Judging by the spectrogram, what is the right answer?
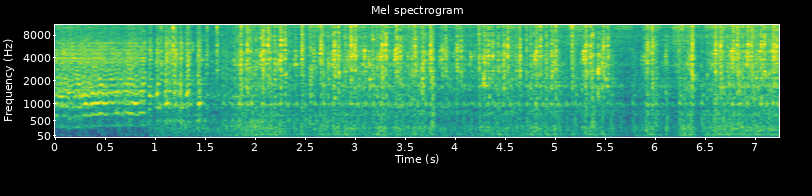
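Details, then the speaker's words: New engine in a 1953 Ford project truck, first start after pulling a cylinder head to verify number 1 at top and marking it: fires and settles into a slightly uneven but sustained idle, no knocks or grinding; runs, no coolant hooked up. "Call that running."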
